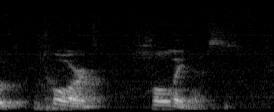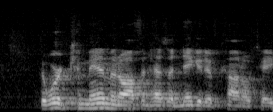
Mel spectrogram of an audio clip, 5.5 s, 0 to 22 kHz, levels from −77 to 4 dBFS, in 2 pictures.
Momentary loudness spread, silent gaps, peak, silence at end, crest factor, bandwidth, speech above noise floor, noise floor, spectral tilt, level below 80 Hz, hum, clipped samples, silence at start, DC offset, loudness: 16 LU; none; -6 dBFS; 0 s; 18 dB; 17 kHz; 33 dB; -56 dBFS; -6 dB/octave; -80 dBFS; none; under 0.1%; 0 s; under 0.1%; -24 LUFS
